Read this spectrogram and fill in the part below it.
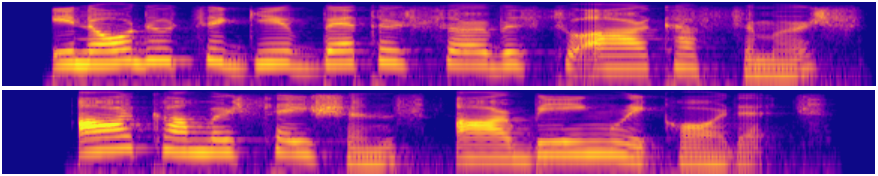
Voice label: English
